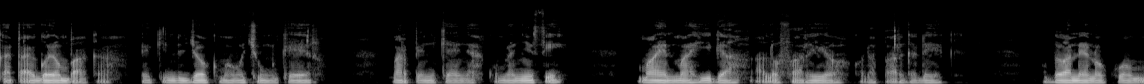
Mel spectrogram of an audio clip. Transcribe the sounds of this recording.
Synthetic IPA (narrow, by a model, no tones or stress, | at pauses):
kata̰ɡɔjɔmba̰ka̰ | ekindid͡ʒokmawot͡ʃuŋkeɾ | maɾpiɲkɛɲakumɾaɲisḭ | maɛnmaɦiɡaa̰lʔɔ̰fa̰ɾiɔkɔdapa̰ɾɡadek | mobɛwanɛnɔkwom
